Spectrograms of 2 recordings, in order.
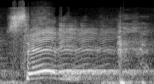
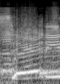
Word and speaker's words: সাহারি: সেহরি। শব্দটা সেহরি নয়, শব্দটা হলো সাহারি। দন্তেশ্বয় একার নয়, দন্তেশ্বয় আকার।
